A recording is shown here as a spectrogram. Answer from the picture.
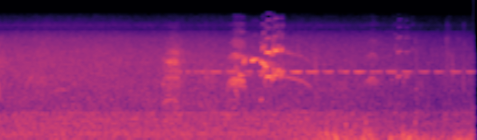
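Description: Birds chirping, with a short burst of calls about two seconds in, over steady outdoor background noise. A thin, steady high tone holds from about two seconds in to the end.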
